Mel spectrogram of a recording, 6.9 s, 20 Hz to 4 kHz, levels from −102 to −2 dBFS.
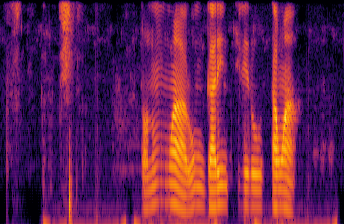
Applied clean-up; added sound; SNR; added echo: neural separator model SepFormer WHAM!.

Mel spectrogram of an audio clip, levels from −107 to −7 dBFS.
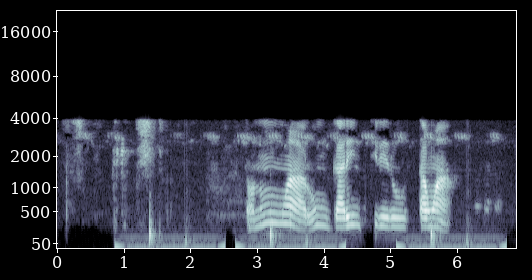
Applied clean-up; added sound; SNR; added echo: none; Raindrop / Drip; 14 dB; none.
